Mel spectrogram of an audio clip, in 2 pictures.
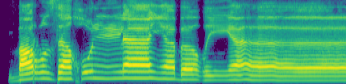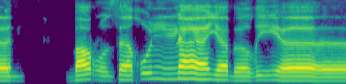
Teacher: মোটা হবে তারপরে খুল এখানে গুন্না বাদে মিলিয়ে পড়বেন লা ইয়াবগিয়ান লা এক আলিফ টান ইয়াব কলকলা হবে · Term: র মোটা হবে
